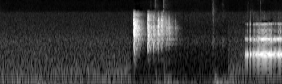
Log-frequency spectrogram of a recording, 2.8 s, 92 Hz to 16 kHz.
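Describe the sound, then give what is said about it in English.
A small ten-sided die clatters onto a hard table, giving a sharp first impact followed by a few quick bouncing rattles before settling, with a faint ringing tail. “either Steve or Tyler can roll. I've rolled a lot of dice so far. I, so I just need a 1d10 roll.”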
